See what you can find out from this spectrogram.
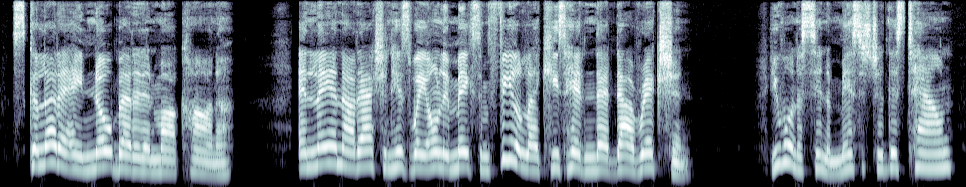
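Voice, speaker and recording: An actress plays a proud, hard-edged woman crime boss from a video game. She talks bluntly and deliberately, with streetwise authority and a profane tongue. Her pitch sits in the middle for a woman, and the recording is close and dry. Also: dry recording, close to an everyday voice. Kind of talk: dramatic video game character acting.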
